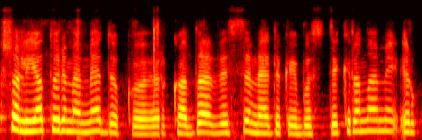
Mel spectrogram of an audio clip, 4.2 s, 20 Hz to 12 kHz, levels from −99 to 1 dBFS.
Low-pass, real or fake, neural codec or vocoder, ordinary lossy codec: 7.2 kHz; fake; codec, 16 kHz, 16 kbps, FreqCodec, larger model; Opus, 24 kbps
